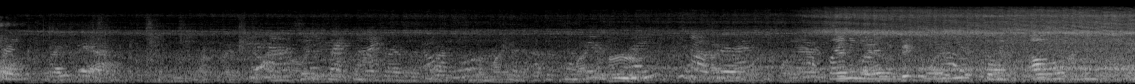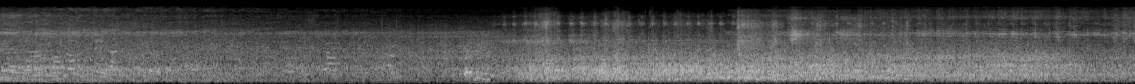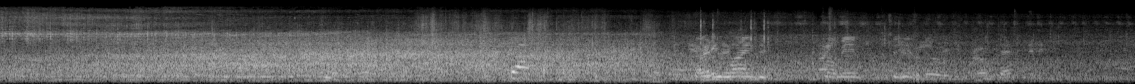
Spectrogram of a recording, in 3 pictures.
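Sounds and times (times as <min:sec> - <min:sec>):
model train rolling on track: 0:00.0 - 0:34.0
high wheel squeal: 0:07.0 - 0:15.3, 0:16.0 - 0:29.4.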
